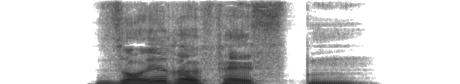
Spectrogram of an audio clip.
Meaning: inflection of säurefest: 1. strong genitive masculine/neuter singular 2. weak/mixed genitive/dative all-gender singular 3. strong/weak/mixed accusative masculine singular 4. strong dative plural
- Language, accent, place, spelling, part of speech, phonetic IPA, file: German, Germany, Berlin, säurefesten, adjective, [ˈzɔɪ̯ʁəˌfɛstn̩], De-säurefesten.ogg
